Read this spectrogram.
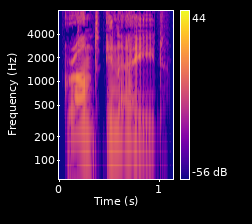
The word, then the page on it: grant-in-aid: British English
